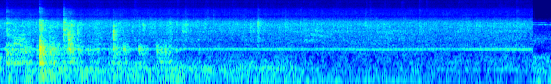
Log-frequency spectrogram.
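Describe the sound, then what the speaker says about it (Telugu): Sliced onions fry in a pan with a steady, moderate sizzle, a few scraping clicks of stirring at the start, and a faint constant hum underneath. "ఇందులో మాత్రం ఇంకా ఆనియన్స్ ఫ్రై అవ్వాలి"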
